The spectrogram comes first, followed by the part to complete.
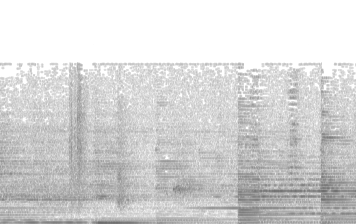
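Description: Folk band playing live: acoustic and electric guitars sounding slow chords that ring out and fade. New chords are struck about a second in and again near three seconds.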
